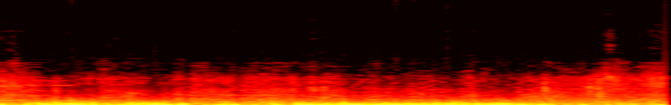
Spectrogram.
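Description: Wind buffeting a phone microphone at the waterside: an uneven, gusty low rumble.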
